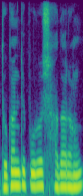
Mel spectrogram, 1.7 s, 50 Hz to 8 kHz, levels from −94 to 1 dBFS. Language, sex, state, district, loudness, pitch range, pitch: Bengali, male, West Bengal, Cooch Behar, -12 LUFS, 140-155 Hz, 150 Hz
